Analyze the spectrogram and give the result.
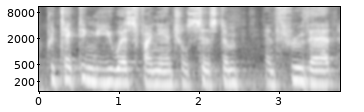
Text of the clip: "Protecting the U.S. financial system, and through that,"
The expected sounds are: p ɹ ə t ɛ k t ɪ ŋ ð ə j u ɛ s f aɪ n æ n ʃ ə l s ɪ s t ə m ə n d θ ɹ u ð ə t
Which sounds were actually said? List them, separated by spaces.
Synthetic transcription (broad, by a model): p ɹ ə t ɛ k t ɪ ŋ ð ə j u ɛ s f aɪ n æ n ʃ l s ɪ s t ə m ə n θ ɹ u ð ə t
